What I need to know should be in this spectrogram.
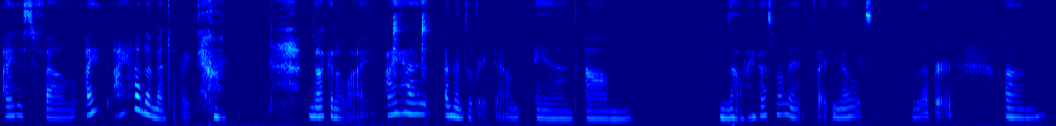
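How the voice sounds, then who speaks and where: Soft-spoken, mellow ASMR woman with vocal fry. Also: medium pitch, slow. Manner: hushed, often dropping into a whisper. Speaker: ASMR content creator. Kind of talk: soft-spoken ASMR, casual personal talk.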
